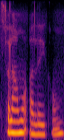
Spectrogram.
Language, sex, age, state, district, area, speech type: Kashmiri, female, 18-30, Jammu and Kashmir, Shopian, urban, spontaneous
